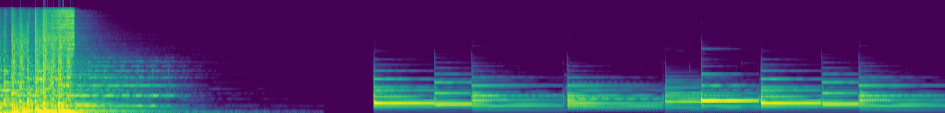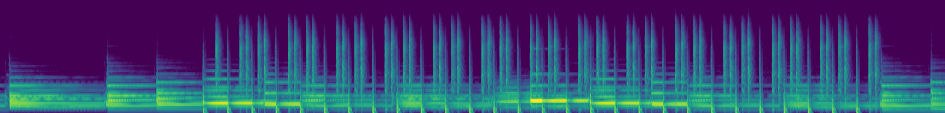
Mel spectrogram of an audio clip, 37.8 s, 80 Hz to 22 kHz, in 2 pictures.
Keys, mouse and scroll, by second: 1.8 click, 1.9 s, 3.7 click, 3.9 KP_7, 4.4-7.5 shift+middle drag, 7.2 3, 7.5 click, 7.7 middle click, 8.2 shift+click, 8.5-12.8 middle drag, 11.6 ctrl+r, 12.8 click, 13.5 3, 13.7 click, 13.9 middle click, 14.4 shift+click, 14.7-17.7 middle drag, 15.5 s, 17.7 alt+e, 22.2 click, 24.1 ctrl+r, 28.4 click, 29.1 click, 29.8 shift+click, 30.1 s, 33.2 middle click, 33.9 click, 34.2 shift+click, 34.4-37.8 middle drag, 34.9 s.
